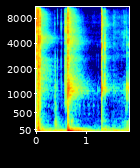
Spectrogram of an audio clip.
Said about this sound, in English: Now, I got to say, like, I never crack cans as good as I do on this microphone. Yeah? Like, you really, like, put the effort into it.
